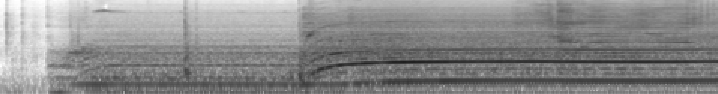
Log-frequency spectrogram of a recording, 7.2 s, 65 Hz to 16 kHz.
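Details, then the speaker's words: DeWalt 735 planer after chip ejector impeller repair, test pass on scrap maple almost a quarter inch deep: motor spins up to a steady hum, then an even rushing cutting hiss with no rattle; quieter than before the repair; normal cutting pass. "so we're just going to give it one pass just to make sure everything's working good"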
